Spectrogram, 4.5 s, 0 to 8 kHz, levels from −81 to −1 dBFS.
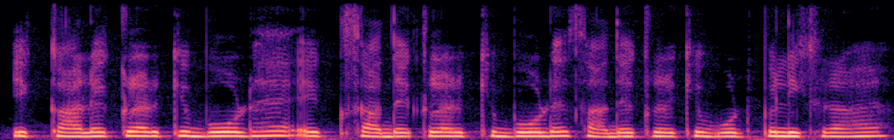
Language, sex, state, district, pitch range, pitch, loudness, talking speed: Hindi, female, Bihar, West Champaran, 220-235 Hz, 230 Hz, -14 LUFS, 255 wpm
